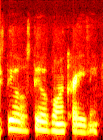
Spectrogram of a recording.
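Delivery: ordinary delivery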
